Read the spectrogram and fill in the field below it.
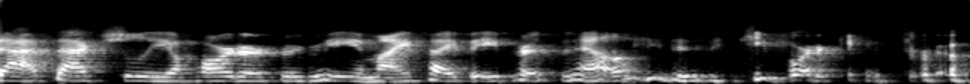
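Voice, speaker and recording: A woman's plain, everyday voice with an American accent, medium pitch, ordinary pitch variation, a moderate pace and very even loudness. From New York. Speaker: legal nurse consultant. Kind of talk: interview.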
